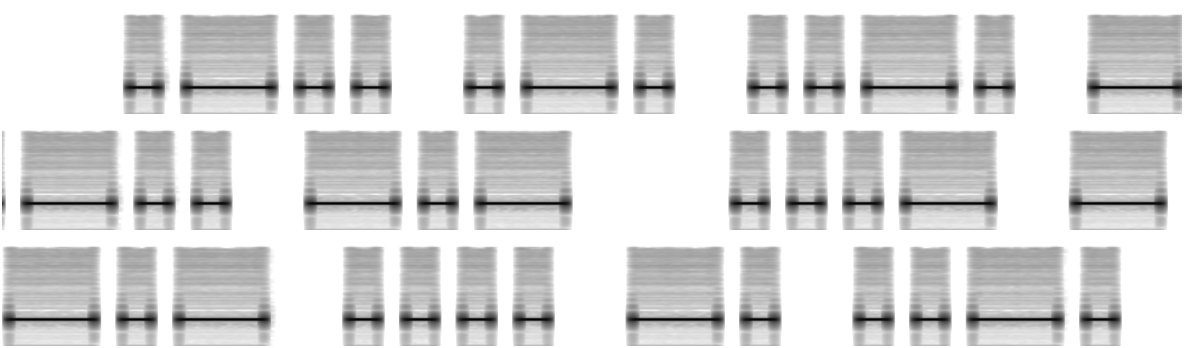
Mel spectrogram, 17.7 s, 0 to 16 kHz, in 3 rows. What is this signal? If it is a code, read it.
Morse code, heard as a keyed tone, about 8 wpm, 800 Hz. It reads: LRFZK VQHNF
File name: morse mp3 / revision8-vitesse 8 mots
